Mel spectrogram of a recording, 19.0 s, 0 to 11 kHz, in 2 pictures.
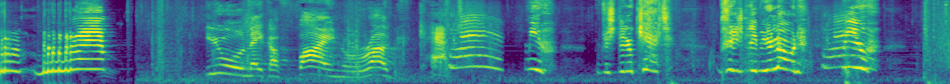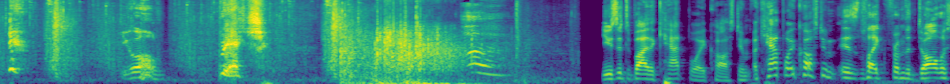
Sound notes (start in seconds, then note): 12.7 the haunting sound of an old woman’s bones exploding; 14.1 she moans sounding more like pleasure than pain for some reason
